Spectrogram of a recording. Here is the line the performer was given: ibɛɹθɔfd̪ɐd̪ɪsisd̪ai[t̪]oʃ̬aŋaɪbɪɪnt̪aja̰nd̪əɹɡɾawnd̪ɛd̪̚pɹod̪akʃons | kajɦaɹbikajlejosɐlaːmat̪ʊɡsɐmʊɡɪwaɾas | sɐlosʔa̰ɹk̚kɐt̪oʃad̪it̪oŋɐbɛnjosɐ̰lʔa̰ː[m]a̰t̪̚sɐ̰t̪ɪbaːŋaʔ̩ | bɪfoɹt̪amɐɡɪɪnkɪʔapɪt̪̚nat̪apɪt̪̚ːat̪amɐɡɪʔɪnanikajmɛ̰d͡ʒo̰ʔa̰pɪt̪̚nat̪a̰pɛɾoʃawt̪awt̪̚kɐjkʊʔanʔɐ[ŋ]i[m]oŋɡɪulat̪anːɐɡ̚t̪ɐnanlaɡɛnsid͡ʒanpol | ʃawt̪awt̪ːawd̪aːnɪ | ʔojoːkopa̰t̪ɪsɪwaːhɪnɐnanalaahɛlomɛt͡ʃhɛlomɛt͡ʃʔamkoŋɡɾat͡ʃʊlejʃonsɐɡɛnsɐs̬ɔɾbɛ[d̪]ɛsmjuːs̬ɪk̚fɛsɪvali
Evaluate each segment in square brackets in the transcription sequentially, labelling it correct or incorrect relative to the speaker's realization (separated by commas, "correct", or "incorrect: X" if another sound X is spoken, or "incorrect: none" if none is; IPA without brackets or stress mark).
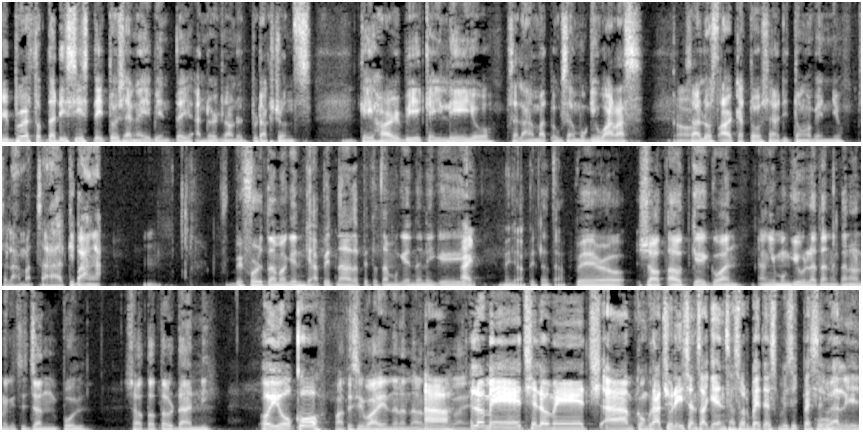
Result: correct, correct, correct, correct, incorrect: t̪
